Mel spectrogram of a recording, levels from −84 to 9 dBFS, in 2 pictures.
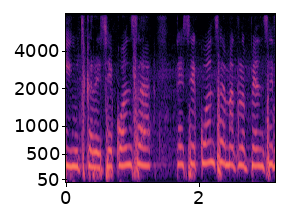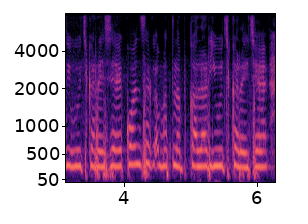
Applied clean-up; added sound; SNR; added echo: none; none; none; none.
